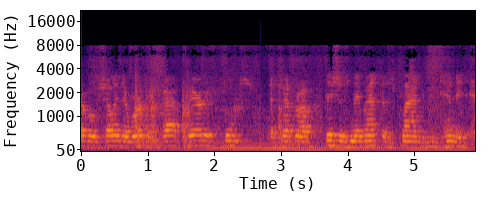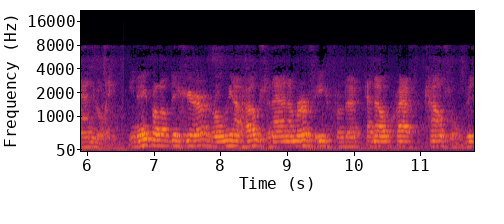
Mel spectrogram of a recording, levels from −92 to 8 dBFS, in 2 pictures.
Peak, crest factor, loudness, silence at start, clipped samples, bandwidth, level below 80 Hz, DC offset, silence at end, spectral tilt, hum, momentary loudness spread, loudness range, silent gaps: -8 dBFS; 16 dB; -24 LUFS; 0 s; under 0.1%; 8.2 kHz; -46 dBFS; under 0.1%; 0 s; -6.5 dB/octave; none; 8 LU; 2 LU; none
